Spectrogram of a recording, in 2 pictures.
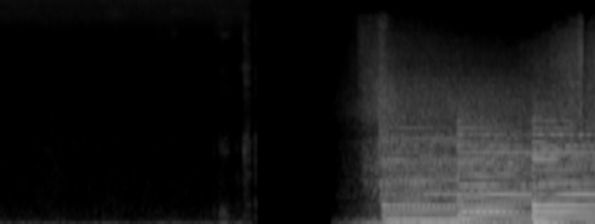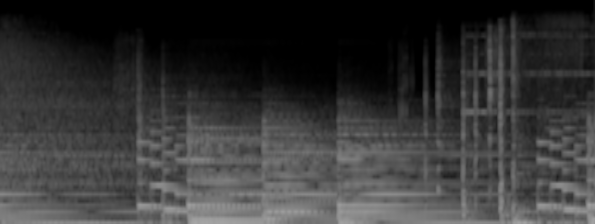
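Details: Near-silence with faint low hum for about three seconds, then electric piano music with sustained chords and repeated struck notes fills the rest.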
